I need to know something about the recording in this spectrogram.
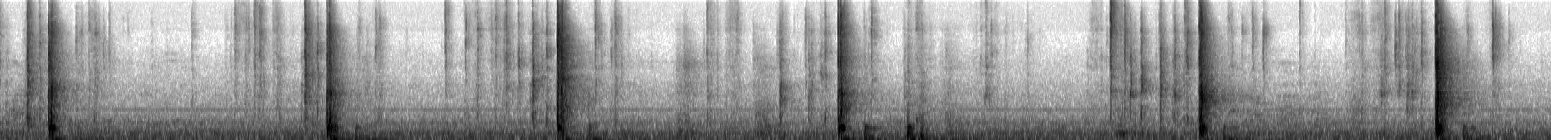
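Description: Plastic card cases click and clack against each other as they are handled.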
